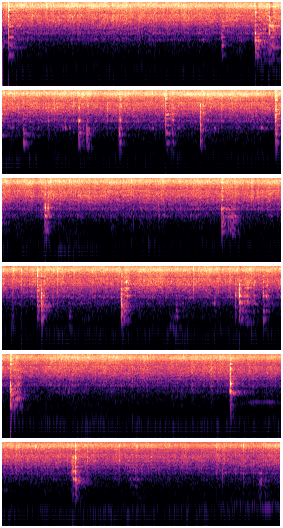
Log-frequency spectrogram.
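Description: Onions frying in a pan for aloo kurma, giving a continuous close sizzle with frequent short clicks and scrapes as they are stirred, and no voices.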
